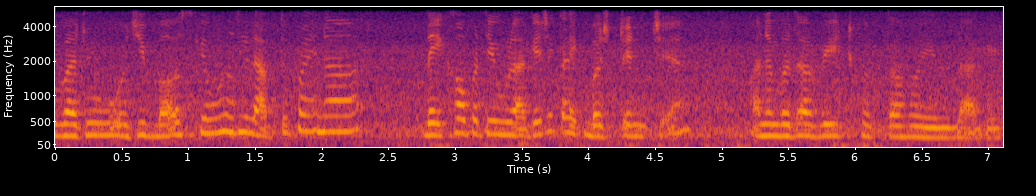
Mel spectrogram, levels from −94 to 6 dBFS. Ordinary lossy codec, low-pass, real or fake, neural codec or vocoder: none; 5.4 kHz; real; none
